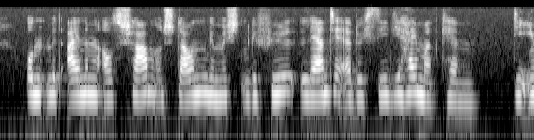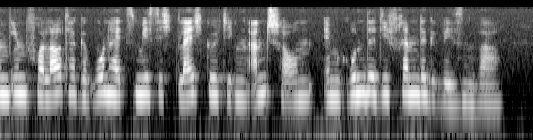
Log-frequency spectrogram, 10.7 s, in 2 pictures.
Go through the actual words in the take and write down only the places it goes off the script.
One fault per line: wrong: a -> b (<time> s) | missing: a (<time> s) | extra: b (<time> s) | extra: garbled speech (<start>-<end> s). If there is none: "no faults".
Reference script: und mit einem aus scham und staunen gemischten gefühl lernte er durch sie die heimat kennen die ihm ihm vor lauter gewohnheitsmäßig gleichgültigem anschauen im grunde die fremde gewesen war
no faults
